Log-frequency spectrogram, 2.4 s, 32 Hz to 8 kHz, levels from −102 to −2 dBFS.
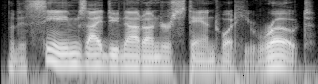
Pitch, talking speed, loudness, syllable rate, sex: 95 Hz, 250 wpm, -17 LUFS, 5.7 syllables/s, male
